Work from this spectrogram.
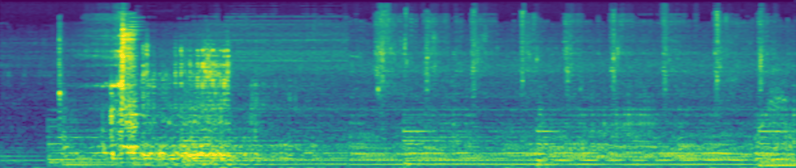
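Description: An opal is trimmed on a lapidary cutting wheel to remove excess potch from the edge, giving a steady grinding whine with a harsh rasping bite that starts abruptly and continues evenly.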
